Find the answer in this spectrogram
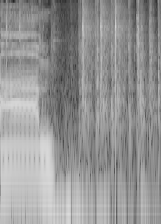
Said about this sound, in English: I'm going to take out the typewriter and start. There we go. Make that note right now.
